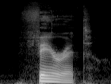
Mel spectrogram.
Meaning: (noun) An often domesticated mammal (Mustela putorius furo) rather like a weasel, descended from the European polecat and often trained to hunt burrowing animals
- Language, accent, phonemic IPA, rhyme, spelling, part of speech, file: English, US, /ˈfɛɹɪt/, -ɛɹɪt, ferret, noun / verb, En-us-ferret.ogg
